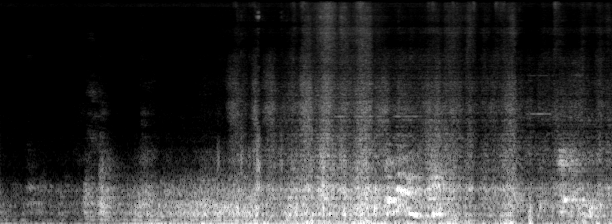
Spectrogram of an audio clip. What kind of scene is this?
elevator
